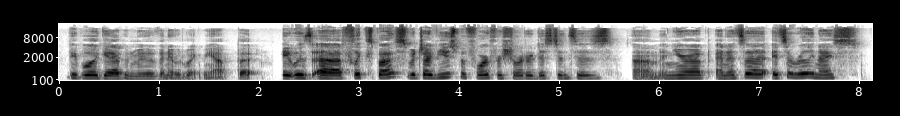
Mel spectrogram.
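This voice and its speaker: A woman's voice: medium pitch, vocal fry, a little mellow. A young woman vlogging on her phone, chatting casually and rambling about her trip. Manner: chatty, rambling, laughs now and then. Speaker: travel vlogger. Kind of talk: casual vlog narration. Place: indoors, small rented room. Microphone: phone camera.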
